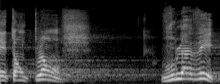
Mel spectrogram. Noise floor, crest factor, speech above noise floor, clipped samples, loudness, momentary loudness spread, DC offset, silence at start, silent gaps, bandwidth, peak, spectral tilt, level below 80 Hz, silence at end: -46 dBFS; 18 dB; 26 dB; under 0.1%; -20 LUFS; 11 LU; under 0.1%; 0 s; none; 17 kHz; -2 dBFS; -3.5 dB/octave; -72 dBFS; 0 s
